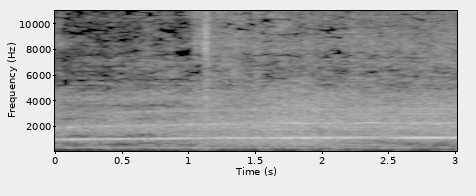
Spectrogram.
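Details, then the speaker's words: EMC Isilon NL400 NAS (SuperMicro 36-bay 4U chassis, X8DT6 motherboard, two X5670 CPUs) powered up with cover on: steady whine climbing slowly in pitch over a few seconds as fans spool up; normal startup, nothing rubbing. "can hear it humming up, and it's getting there."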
